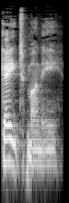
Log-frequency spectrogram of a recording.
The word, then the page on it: gate money: British English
